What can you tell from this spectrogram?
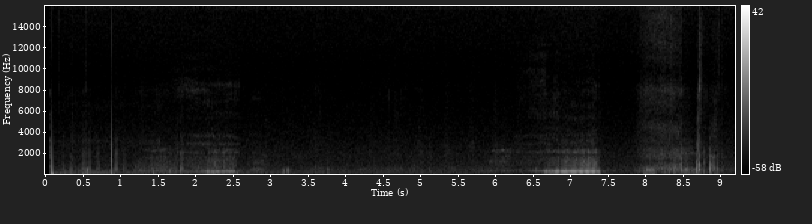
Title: Winston the French bulldog sleeping and snoring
